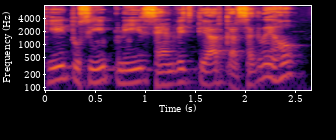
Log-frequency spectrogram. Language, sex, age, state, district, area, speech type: Punjabi, male, 60+, Punjab, Pathankot, rural, read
